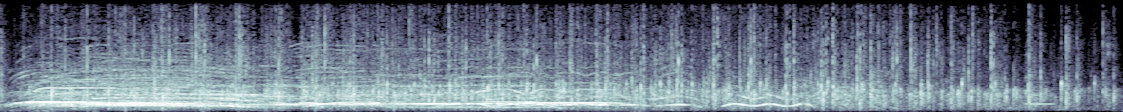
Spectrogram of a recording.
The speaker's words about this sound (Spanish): Pido un aplauso muy fuerte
